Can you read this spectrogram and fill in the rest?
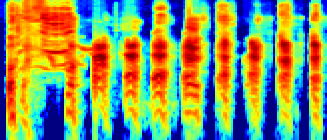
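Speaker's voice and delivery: high bursting laugh; loud laugh. Real, not acted. Laughing hard at dad's movie quote.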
